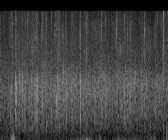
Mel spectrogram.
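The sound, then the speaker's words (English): Applause from a church audience welcoming viewers during a worship service: a steady wash of many hands clapping continuously at moderate loudness, with no talk over it. “So those of you who are on site with us, would you put your hands together and welcome in our online family?”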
